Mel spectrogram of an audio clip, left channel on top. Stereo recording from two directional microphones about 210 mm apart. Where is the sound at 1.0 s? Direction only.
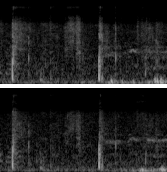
40° left (ahead or behind).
